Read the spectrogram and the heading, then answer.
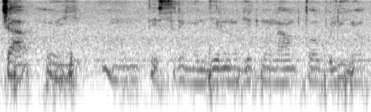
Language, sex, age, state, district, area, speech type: Gujarati, male, 60+, Gujarat, Rajkot, rural, spontaneous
